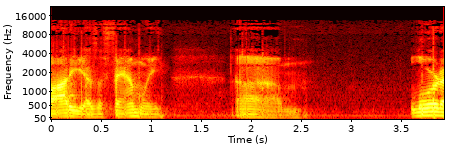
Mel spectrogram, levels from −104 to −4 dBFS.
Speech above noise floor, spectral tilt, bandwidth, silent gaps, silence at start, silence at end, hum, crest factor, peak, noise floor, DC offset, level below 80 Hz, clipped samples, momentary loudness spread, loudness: 35 dB; -5.5 dB/octave; 13.5 kHz; none; 0 s; 0 s; none; 18 dB; -4 dBFS; -57 dBFS; under 0.1%; -56 dBFS; under 0.1%; 18 LU; -24 LUFS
